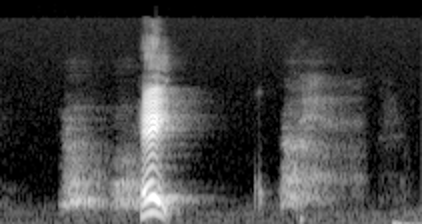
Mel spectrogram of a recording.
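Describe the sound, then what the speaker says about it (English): Dogs barking indoors in a hallway, a couple of sharp close barks with breathy huffs around them, separated by brief silences. "They're just barking in the hallway."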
